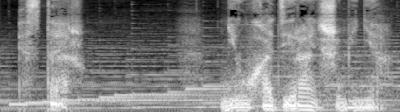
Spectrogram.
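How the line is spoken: Whisper. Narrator (Russian): прошептал Ли

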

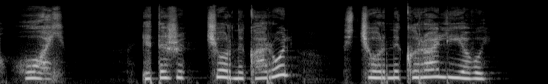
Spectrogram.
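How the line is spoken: Whispered. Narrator (Russian): прошептала она

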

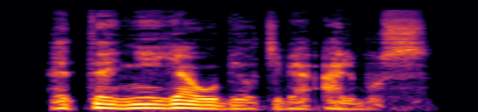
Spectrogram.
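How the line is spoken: Quiet. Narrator (Russian): негромко произнес вошедший

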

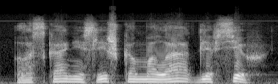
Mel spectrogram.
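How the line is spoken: Quiet reply. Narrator (Russian): тихо ответил Джим

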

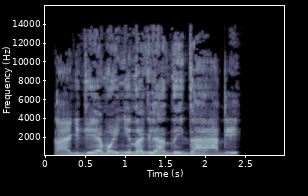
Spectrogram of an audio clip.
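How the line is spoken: Hoarse bark. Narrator (Russian): хрипло гаркнула тетушка

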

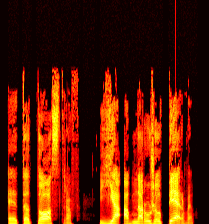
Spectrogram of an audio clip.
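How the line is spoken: Menacing lord's declaration. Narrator (Russian): грозно заявил повелитель

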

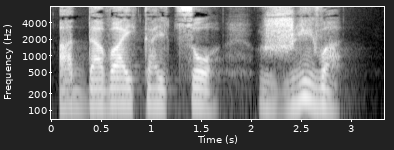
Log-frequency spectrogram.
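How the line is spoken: Terrified hoarse rasp. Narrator (Russian): Хапугин ... ни жив, ни мертв ... прохрипел

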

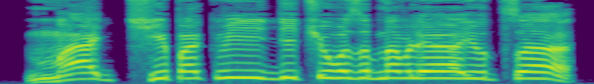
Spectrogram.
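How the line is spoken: Yelling. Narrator (Russian): вопил Вуд

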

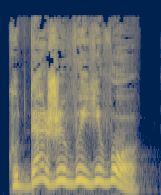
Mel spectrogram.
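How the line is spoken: Woman shouting. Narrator (Russian): закричала моя бывшая строгая соседка

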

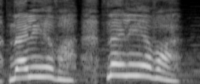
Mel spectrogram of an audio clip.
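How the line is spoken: Eagle's cry. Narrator (Russian): Пантелеймон, уже орел, крикнул

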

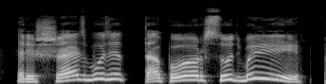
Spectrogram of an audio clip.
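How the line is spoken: Roared. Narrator (Russian): проревел Норберт

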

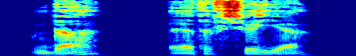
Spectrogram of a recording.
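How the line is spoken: Calm agreement. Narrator (Russian): спокойно согласился Улис

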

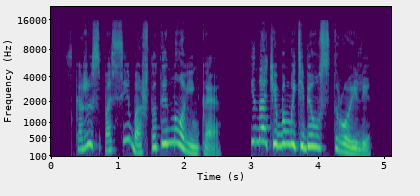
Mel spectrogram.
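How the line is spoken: Indignant girl. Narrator (Russian): возмущенно проговорила незнакомая девочка

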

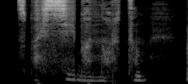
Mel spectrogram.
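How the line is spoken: Whisper. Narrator (Russian): прошептала женщина

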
